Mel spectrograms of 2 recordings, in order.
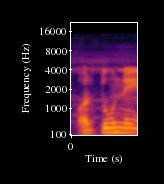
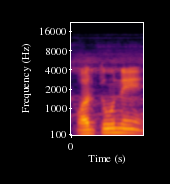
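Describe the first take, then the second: No difference in how they are said.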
